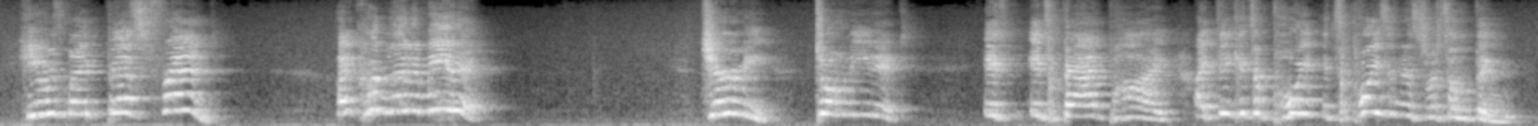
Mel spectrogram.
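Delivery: put-on boy panics to stop his friend eating; panicked. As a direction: rush to stop him in alarm. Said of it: "It was at this point that I panicked".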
